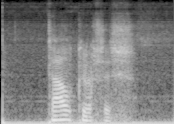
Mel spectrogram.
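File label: "taalcursus", Dutch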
